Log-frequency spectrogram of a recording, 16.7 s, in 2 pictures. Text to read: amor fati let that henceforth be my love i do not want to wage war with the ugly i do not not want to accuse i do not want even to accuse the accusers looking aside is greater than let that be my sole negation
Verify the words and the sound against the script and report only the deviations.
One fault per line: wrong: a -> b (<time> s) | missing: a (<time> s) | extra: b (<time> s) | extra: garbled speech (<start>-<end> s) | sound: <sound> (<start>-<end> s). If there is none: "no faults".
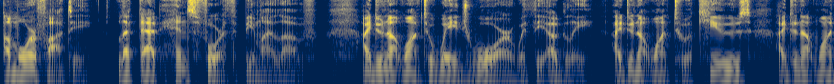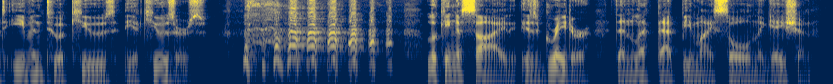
missing: not (6.5 s)
sound: laugh (10.8-12.3 s)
